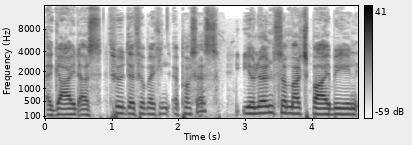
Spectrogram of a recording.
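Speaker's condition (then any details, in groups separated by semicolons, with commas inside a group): Down syndrome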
